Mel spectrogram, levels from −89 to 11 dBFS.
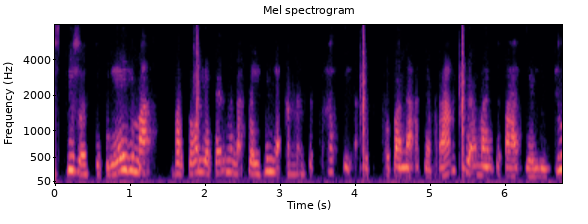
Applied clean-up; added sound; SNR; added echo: neural diffusion model UNIVERSE++.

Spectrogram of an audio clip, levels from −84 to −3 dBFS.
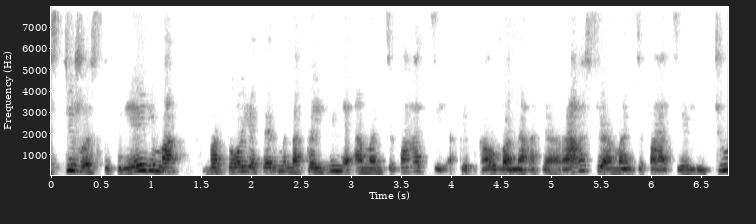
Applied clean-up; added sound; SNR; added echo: none; none; none; none.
